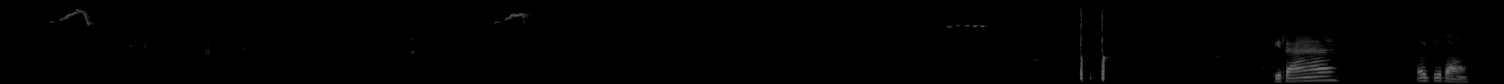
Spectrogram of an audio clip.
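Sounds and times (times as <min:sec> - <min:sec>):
faint bird chirps: 0:00.0 - 0:01.1, 0:02.0 - 0:15.0
sharp high bird chirp: 0:00.5 - 0:01.0, 0:05.0 - 0:05.4, 0:09.4 - 0:10.0.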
